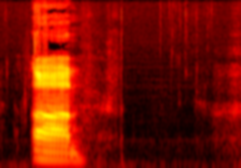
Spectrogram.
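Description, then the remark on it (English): A single loud, sharp sneeze bursts out, briefly voiced and lasting about half a second, then near silence with a faint click and soft breathy sounds. “Bless you.”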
